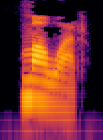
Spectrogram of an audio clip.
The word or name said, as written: mawar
